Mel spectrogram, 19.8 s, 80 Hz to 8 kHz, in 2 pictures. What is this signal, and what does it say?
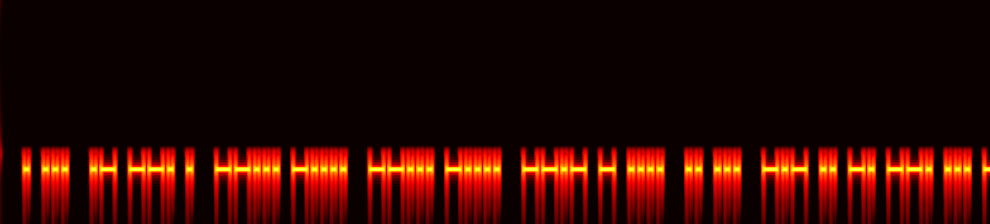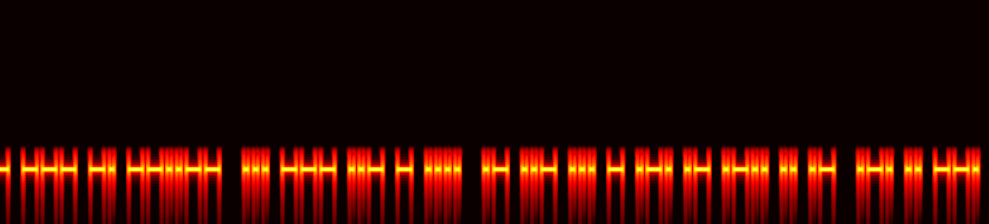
Morse code, heard as a keyed tone, about 25 wpm, 800 Hz. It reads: ES AGE 76 76 QTH IS KINGSTON, SOUTH AUSTRALIA RIG
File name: Morse / qso-25wpm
